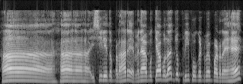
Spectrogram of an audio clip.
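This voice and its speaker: A physics teacher in a live online class, a man with a fairly high voice. He talks in a chatty, teasing way and often breaks into little impressions of students and newsreaders. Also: fairly quick.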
